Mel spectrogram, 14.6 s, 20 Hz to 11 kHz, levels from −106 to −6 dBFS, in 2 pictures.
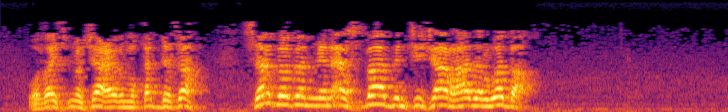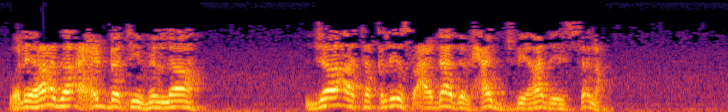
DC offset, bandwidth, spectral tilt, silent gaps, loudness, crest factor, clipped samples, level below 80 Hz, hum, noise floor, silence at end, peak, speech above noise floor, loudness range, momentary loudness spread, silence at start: under 0.1%; 5.8 kHz; -11 dB/octave; none; -16 LUFS; 16 dB; under 0.1%; -50 dBFS; none; -49 dBFS; 1.2 s; 0 dBFS; 34 dB; 4 LU; 9 LU; 0.3 s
